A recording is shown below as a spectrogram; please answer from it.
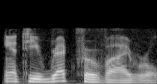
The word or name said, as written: antiretroviral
